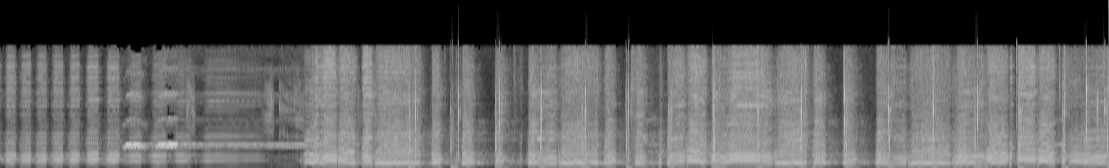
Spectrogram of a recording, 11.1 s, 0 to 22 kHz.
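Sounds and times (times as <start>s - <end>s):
harmonica imitating a train: 0.0s - 11.0s.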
